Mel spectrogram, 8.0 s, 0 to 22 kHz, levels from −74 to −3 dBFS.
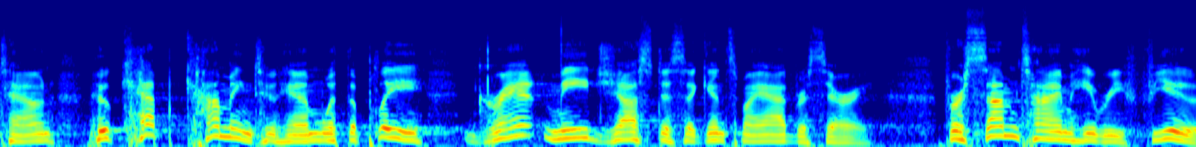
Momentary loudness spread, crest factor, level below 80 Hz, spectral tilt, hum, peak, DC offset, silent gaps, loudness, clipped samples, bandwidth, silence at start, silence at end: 7 LU; 18 dB; -52 dBFS; -6.5 dB/octave; none; -12 dBFS; under 0.1%; none; -31 LUFS; under 0.1%; 19.5 kHz; 0 s; 0 s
